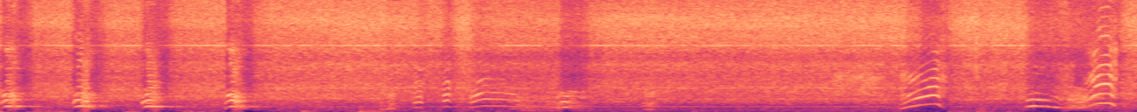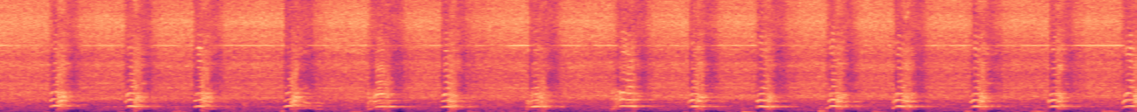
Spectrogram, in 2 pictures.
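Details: Police dog angrily barking at a vacuum cleaner indoors: a long run of rapid, repeated barks broken by rising whine-like yelps, with a steady motor hum and a woman's voice telling him to go away.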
